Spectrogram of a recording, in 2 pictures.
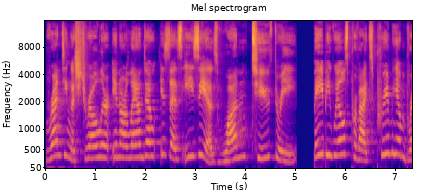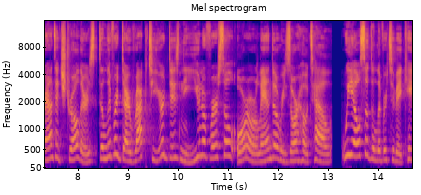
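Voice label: female English American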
